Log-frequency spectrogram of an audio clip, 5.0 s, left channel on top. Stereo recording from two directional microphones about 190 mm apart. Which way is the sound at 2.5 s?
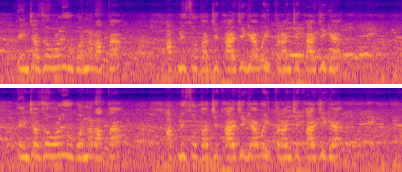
5° left (ahead or behind).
